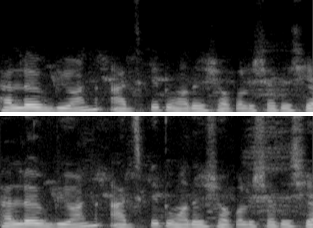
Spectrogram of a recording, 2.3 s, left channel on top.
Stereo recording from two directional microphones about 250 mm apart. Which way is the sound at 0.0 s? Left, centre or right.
Centre.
